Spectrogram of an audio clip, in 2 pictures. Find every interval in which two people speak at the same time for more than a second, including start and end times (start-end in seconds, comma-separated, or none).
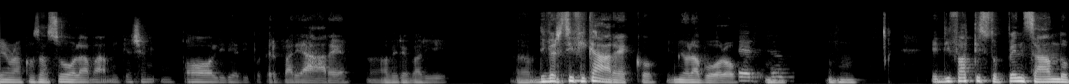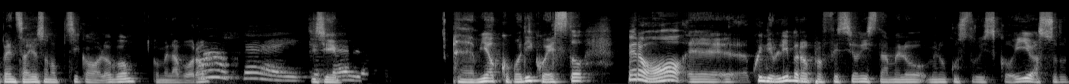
none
